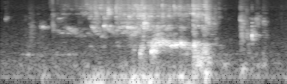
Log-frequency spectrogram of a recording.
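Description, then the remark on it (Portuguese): Water pours into a glass for a couple of seconds to be drunk, a soft splashing rush that swells and fades, followed by a few faint clinks and quiet handling sounds. No one speaks. “Espera aí que eu vou precisar tomar uma água aqui.”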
